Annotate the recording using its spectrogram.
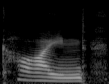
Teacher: the I diphthong again I move from one vowel to the other I I like in the word kind but I kind yeah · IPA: /aɪ/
